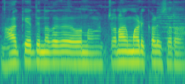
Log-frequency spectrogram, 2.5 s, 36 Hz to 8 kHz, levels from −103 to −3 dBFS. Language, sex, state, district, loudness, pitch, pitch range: Kannada, male, Karnataka, Raichur, -17 LUFS, 140 Hz, 135-145 Hz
